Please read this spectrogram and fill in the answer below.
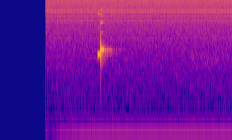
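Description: One short electronic beep about a second in, its pitch stepping up slightly, over a steady faint room hiss.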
